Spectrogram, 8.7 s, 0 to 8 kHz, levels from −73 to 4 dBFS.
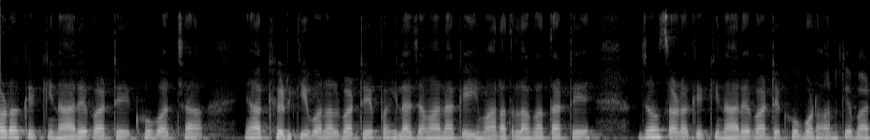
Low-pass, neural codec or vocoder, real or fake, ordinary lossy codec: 7.2 kHz; none; real; none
